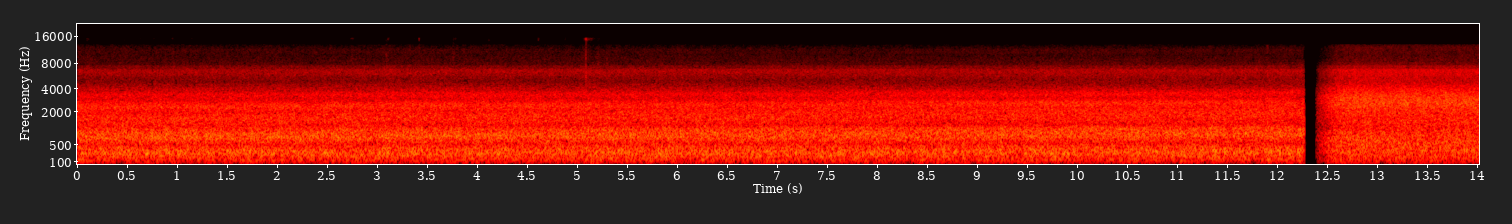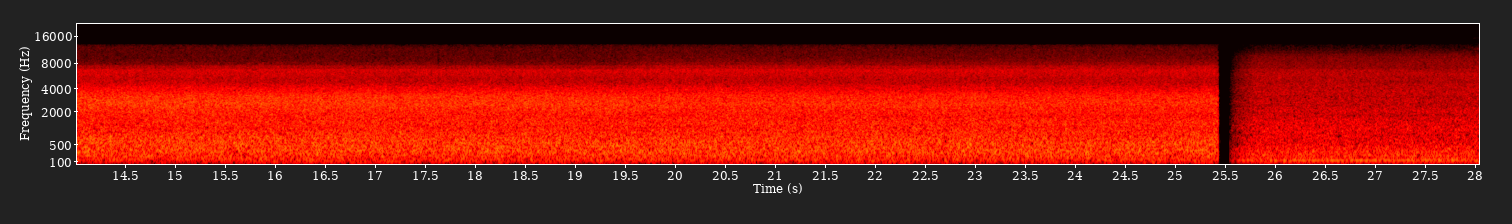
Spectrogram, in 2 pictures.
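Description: Shallow rocky river rushing over stones in small rapids: a steady rushing hiss. It breaks off abruptly about twelve seconds in and again near the end, and after the second break the sound is quieter.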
